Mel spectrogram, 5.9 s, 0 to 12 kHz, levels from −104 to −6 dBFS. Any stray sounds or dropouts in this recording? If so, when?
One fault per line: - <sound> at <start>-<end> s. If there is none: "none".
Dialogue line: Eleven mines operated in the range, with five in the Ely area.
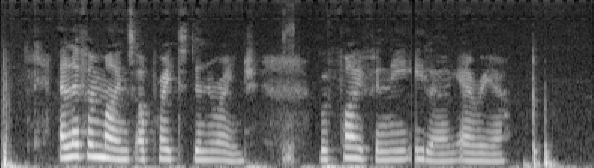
- laugh at 2.8-3.0 s
- dropout at 4.1-4.2 s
